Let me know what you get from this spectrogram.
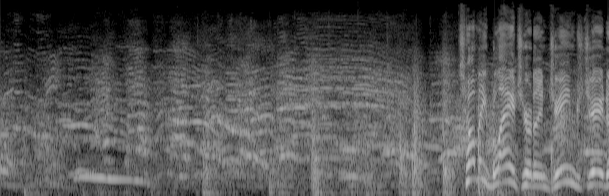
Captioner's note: crowd chatter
